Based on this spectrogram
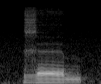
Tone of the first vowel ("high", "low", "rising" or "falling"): low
